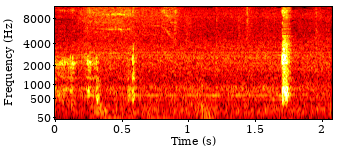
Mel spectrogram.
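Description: Low rumble of a vehicle cabin with faint creaks, and one sharp click about three-quarters of the way through.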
